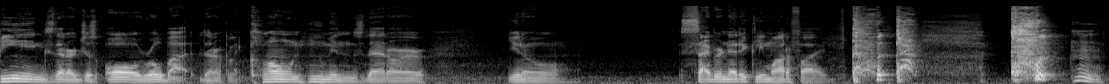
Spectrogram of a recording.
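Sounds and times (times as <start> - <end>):
speech: 0.0 - 4.4, 5.1 - 5.7, 6.8 - 9.0, 10.3 - 11.0
person coughing: 8.5 - 11.0
throaty sound: 10.1 - 11.0.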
